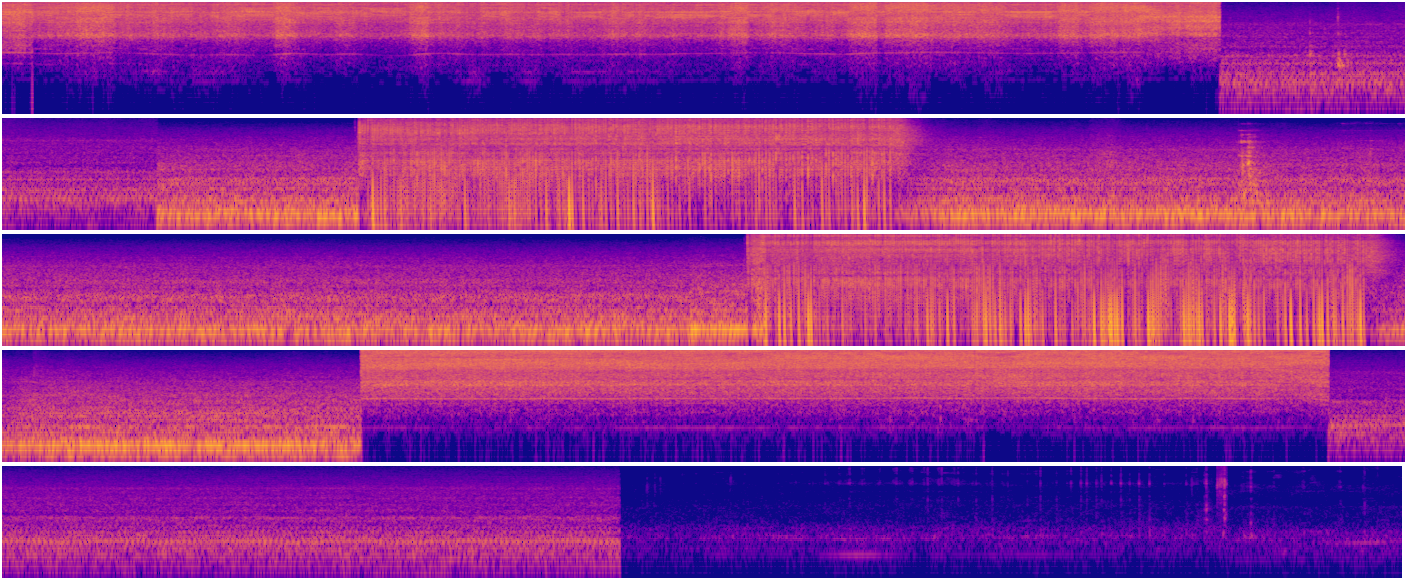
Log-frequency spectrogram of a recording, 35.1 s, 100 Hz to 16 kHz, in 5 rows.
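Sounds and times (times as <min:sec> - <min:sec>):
power tool crackling on metal: 0:00.0 - 0:06.1, 0:08.8 - 0:11.6, 0:17.8 - 0:21.0
loud hiss with thin whine: 0:22.9 - 0:27.7.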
